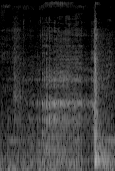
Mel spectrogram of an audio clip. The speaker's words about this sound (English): So this is what happened. I open the door.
